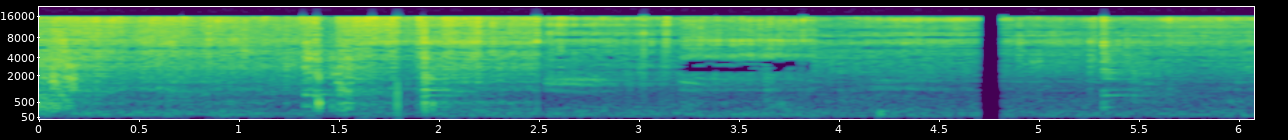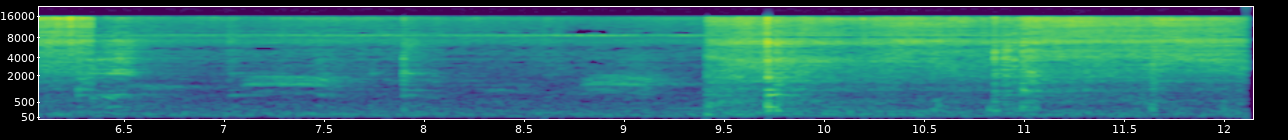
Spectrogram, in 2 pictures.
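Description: Sliced onions, green chillies and tomatoes sizzling in hot oil in a metal pot while a metal slotted spoon stirs and scrapes against the pot: sautéing the onions for biryani. The sizzle is strongest at the start, drops in the middle and picks up again later.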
